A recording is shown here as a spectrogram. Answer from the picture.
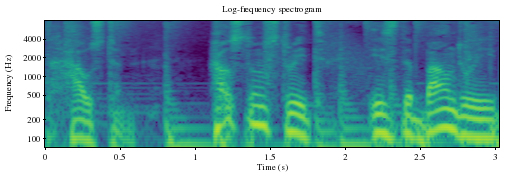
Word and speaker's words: Houston Street: job at that is spelled like the city of Houston in Texas but pronounced Houston Houston Street is the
